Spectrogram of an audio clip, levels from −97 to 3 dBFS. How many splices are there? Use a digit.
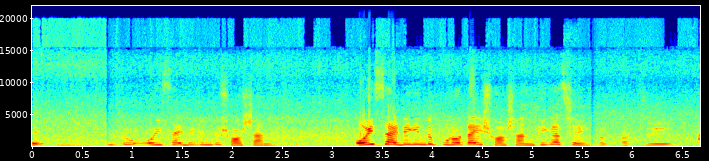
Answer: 2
